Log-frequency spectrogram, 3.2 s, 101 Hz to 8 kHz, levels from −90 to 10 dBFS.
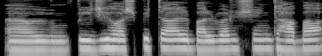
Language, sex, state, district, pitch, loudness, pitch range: Bengali, female, West Bengal, Kolkata, 175 Hz, -16 LUFS, 165-185 Hz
